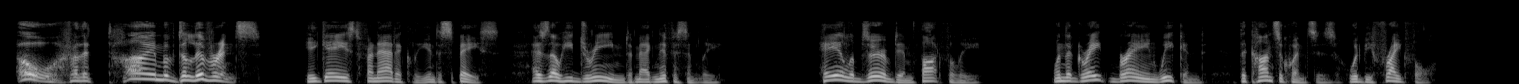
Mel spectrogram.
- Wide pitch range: Yes, wide, 7.9 semitones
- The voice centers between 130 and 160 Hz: Yes, medium, 140 Hz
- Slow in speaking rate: Yes, slow, 120 wpm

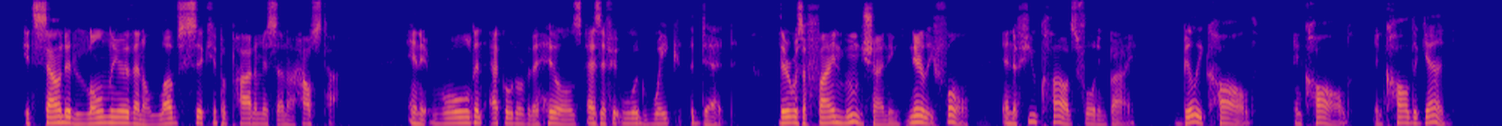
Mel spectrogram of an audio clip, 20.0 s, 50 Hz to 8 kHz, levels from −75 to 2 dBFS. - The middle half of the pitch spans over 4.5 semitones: No, average, 3.3 semitones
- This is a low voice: Yes, low, 125 Hz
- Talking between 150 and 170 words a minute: No, average, 140 wpm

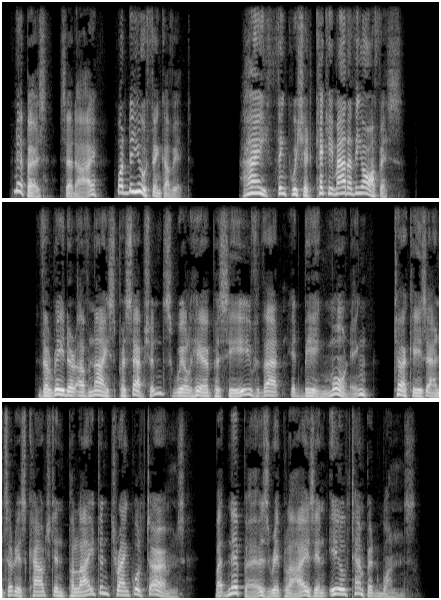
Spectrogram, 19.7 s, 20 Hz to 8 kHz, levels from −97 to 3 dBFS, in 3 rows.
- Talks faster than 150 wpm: No, average, 145 wpm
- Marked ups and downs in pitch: Yes, wide, 8.0 semitones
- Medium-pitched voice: Yes, medium, 150 Hz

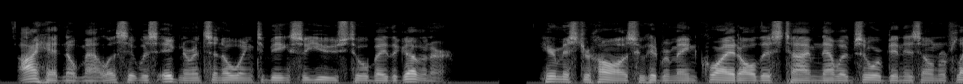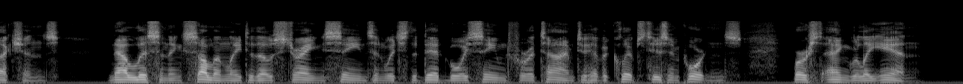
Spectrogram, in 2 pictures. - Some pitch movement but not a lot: No, narrow, 2.1 semitones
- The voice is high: No, low, 100 Hz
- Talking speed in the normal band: Yes, average, 175 wpm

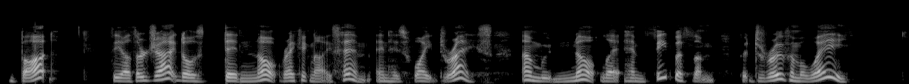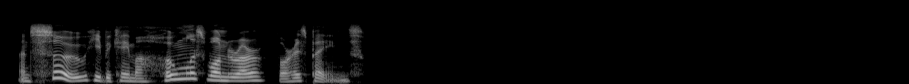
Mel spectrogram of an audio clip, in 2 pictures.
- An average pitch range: Yes, average, 4.8 semitones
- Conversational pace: No, slow, 110 wpm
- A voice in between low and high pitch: Yes, medium, 165 Hz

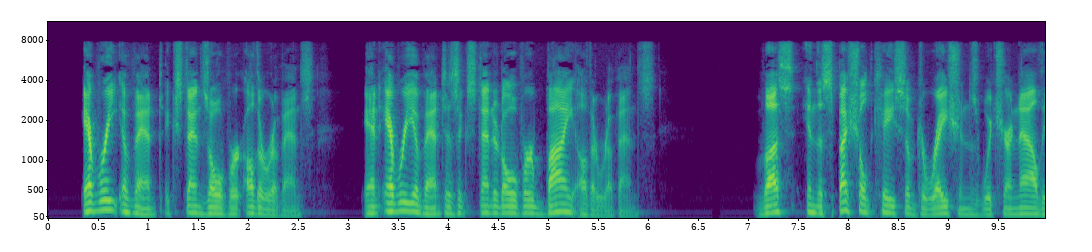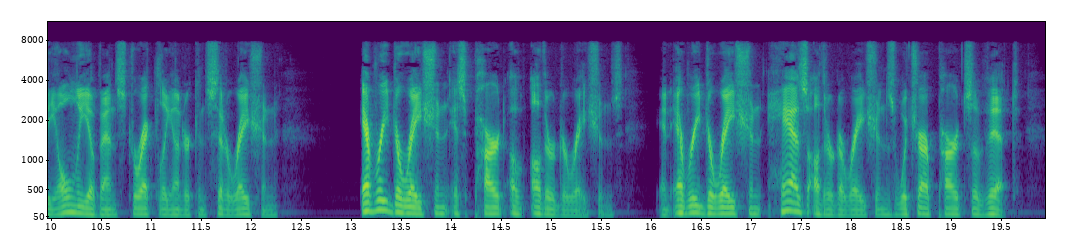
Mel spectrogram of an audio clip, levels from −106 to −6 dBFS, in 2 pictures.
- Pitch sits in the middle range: No, low, 100 Hz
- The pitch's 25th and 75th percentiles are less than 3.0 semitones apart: No, average, 4.2 semitones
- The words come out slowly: No, average, 145 wpm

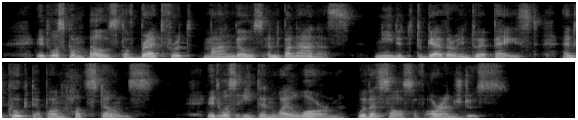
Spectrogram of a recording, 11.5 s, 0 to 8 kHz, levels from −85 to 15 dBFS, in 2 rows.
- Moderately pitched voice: Yes, medium, 155 Hz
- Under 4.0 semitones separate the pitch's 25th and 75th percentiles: No, average, 4.7 semitones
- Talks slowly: No, average, 155 wpm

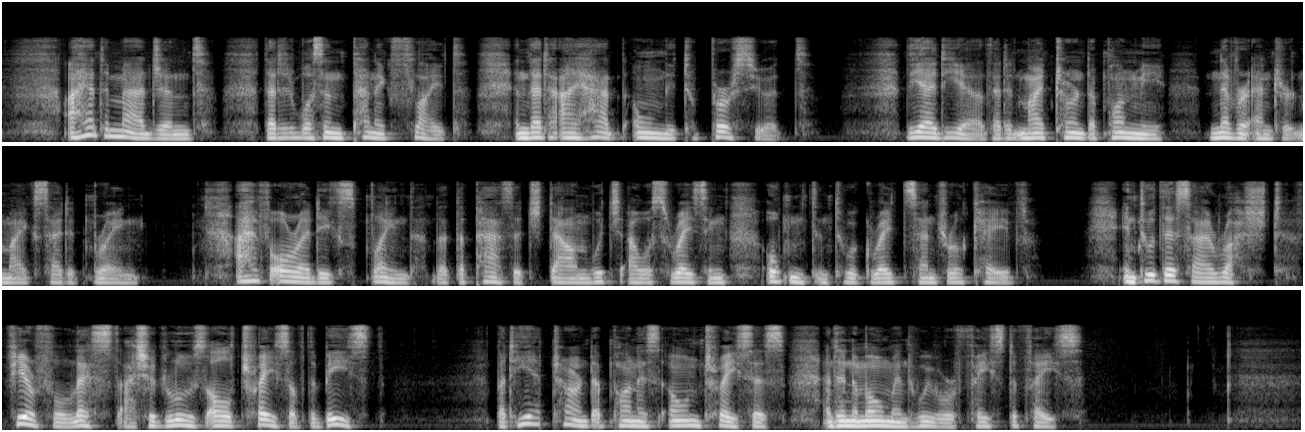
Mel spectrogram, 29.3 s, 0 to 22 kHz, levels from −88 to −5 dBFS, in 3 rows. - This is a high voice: No, low, 125 Hz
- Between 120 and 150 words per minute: No, average, 160 wpm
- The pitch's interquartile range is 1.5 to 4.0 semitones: Yes, average, 2.8 semitones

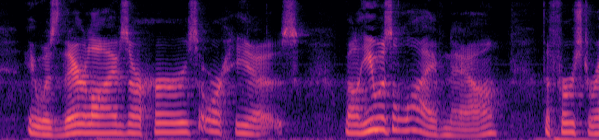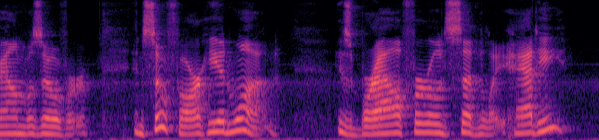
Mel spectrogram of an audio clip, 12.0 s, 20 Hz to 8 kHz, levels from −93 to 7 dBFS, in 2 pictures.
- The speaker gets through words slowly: No, average, 150 wpm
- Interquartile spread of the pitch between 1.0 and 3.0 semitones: No, average, 3.7 semitones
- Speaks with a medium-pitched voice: Yes, medium, 180 Hz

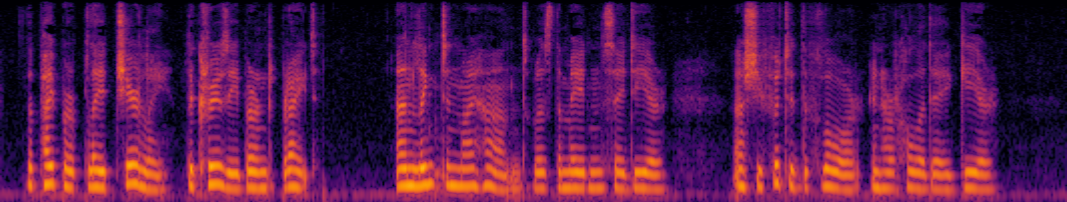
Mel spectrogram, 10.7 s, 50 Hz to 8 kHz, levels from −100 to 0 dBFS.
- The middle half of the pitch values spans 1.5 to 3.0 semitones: Yes, narrow, 2.5 semitones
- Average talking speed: Yes, average, 150 wpm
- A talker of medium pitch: No, high, 195 Hz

